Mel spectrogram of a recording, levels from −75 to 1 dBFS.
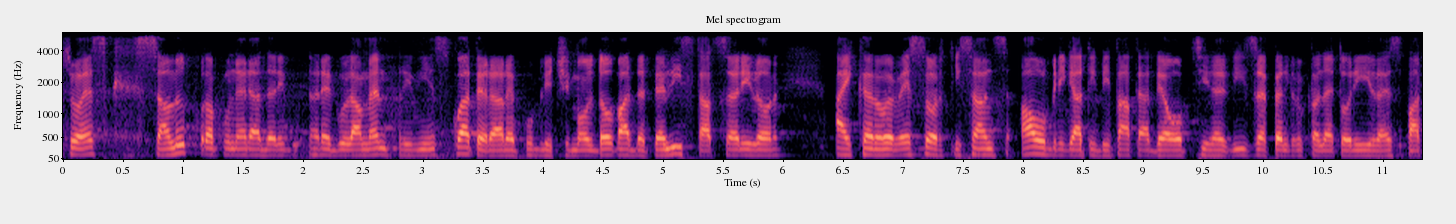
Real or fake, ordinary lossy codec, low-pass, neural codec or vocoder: fake; none; 5.4 kHz; codec, 16 kHz, 1 kbps, X-Codec, HuBERT features, trained on general audio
